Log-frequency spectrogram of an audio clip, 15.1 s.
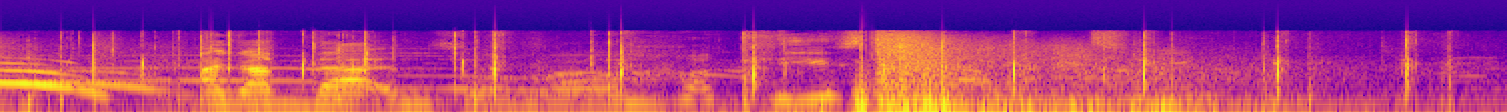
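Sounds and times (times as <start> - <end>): fireworks bangs: 8.4 - 14.4.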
